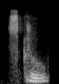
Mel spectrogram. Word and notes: screw: Indian

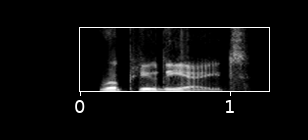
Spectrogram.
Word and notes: repudiate: British English

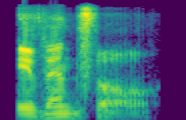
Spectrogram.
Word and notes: eventful: British English

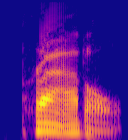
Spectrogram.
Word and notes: prattle: American English

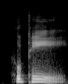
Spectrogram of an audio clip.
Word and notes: whoopee: American English

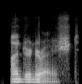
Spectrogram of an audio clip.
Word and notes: undernourished: American English

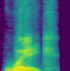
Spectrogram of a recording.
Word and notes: wacke: British English

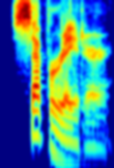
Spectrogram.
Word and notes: separator: American English

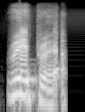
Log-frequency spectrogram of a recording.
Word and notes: riprap: Indian

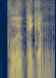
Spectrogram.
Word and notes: glucagon: American English

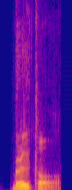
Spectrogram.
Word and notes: brutal: British English

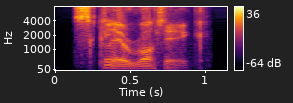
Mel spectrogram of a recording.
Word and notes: sclerotic: British English

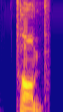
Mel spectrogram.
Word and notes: pomp: British English

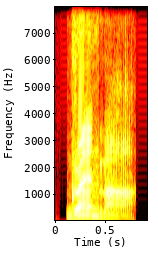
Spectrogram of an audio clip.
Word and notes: grandma: British English

